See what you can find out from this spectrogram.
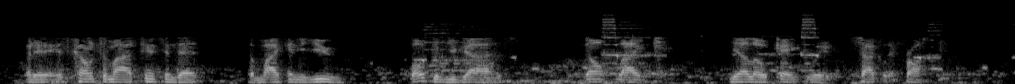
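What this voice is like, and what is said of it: Somber, subdued voice. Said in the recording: “I'm in my somber voice because I don't have the normal excitement that I usually would have”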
